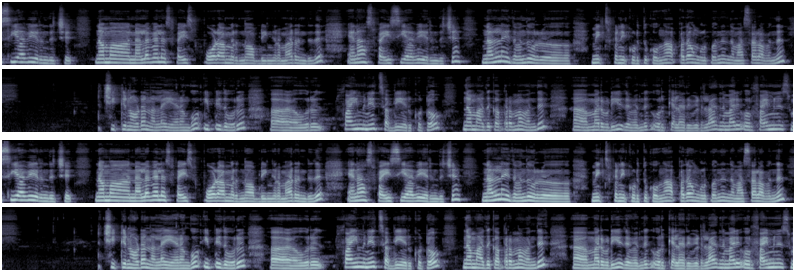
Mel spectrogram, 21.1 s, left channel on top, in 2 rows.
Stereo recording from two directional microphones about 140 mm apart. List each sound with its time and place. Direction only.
0.0 s speech: 30° right (ahead or behind)
11.8 s a woman's voice: 25° right (ahead or behind)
